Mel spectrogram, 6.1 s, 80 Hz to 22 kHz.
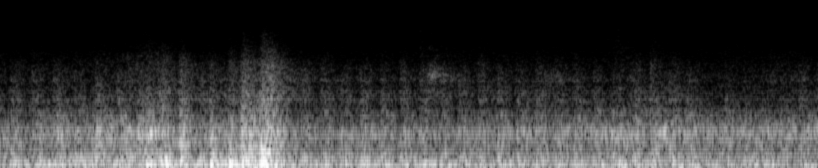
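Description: Cabin noise of an SMRT C751B train running at speed: steady wheel-on-rail rumble, with a louder rush of noise swelling about two seconds in as a train passes on the opposite track.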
